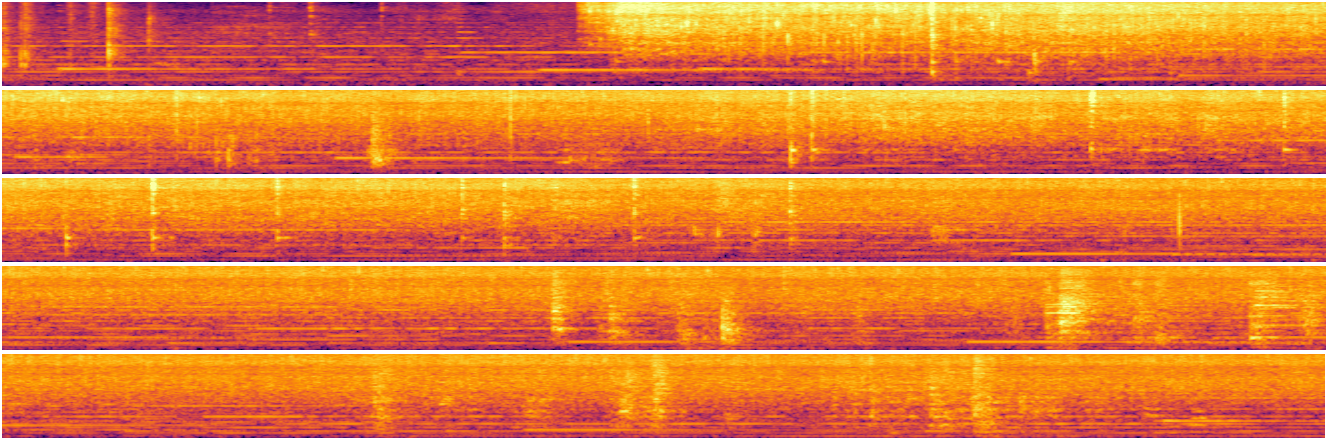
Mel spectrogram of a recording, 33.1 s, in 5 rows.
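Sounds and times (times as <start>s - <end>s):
onions sizzling in hot oil: 2.9s - 33.0s
metal spatula scraping pan: 9.4s - 17.3s.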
